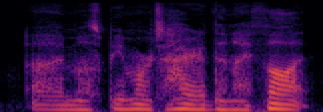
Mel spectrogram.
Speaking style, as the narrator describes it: Joey breathed, finally finding his voice

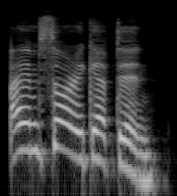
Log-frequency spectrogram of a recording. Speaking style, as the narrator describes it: the man replied, shouting as the wind carried away his words

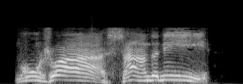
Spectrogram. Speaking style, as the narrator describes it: the men-at-arms bellowed their challenge

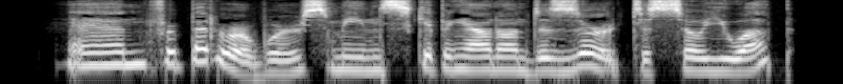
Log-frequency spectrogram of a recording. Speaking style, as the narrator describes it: asked teasingly

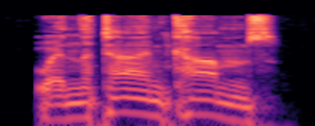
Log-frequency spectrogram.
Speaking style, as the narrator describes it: he growled

